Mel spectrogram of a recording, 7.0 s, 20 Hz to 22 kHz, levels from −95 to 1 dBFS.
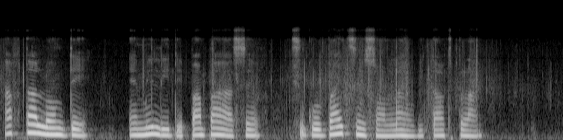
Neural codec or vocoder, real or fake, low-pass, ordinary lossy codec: none; real; 7.2 kHz; Opus, 24 kbps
